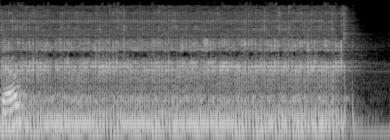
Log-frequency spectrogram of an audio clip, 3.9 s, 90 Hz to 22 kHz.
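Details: HVAC vacuum pump switched on and pulling down on a micron gauge (target at least 500 microns): steady, even low hum at constant pitch with no knocks or rattles before shutting off; pump running healthy.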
